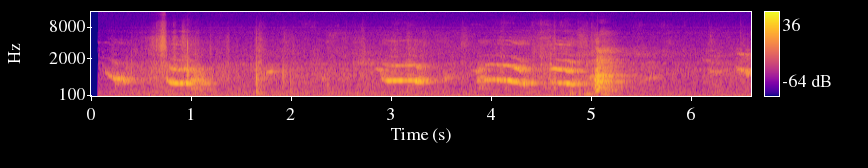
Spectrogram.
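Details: Two-week-old blue French Bulldog puppies from a litter of three males and two females, giving thin, squeaky whimpering cries in short, wavering bursts that are repeated irregularly over several seconds, with soft rustling between the cries.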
